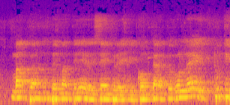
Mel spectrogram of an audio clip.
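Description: Strong room echo and light background noise surround speech delivered at a fairly slow pace. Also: man. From Tuscany, Italy (Arezzo). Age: 60s. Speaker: nutritionist doctor. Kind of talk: public talk. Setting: outdoor event with audience. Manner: emphatic. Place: stage.

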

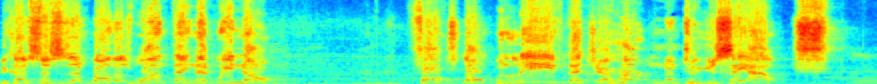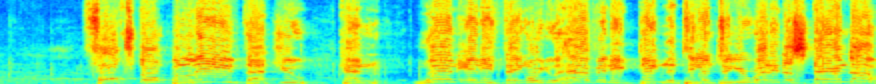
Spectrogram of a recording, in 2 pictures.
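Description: Over crowd noise in the background, a man projects a raised voice at an extremely high pitch, with very even loudness, ordinary pitch variation and a moderate pace. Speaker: activist rally speaker. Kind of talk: fiery protest rally speech to a crowd, call-and-response style. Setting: outdoor rally with crowd. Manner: impassioned, rising oratorical rhythm with stacked repetitions; stammering in bursts while riffing off the crowd. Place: street. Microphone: handheld.

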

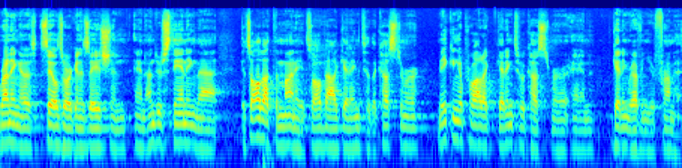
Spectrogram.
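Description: This man's voice has a fairly low pitch and a monotone, flat intonation. He talks at a very fast pace. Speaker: panelist. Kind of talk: panel talk, self-introduction. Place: stage. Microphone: lapel.

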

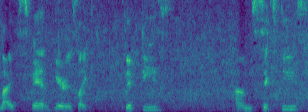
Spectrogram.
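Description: A woman's very deep, low voice with fairly even intonation, over noticeable background noise. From United States. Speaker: social entrepreneur; interviewee. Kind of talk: interview. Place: farm machine.

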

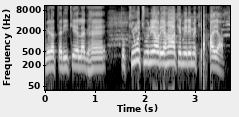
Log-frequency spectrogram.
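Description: Light background noise sits behind the recording. A man speaks at a high pitch with ordinary pitch variation. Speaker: goat farmer and trainer; trainer. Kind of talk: interview. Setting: goat farm. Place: farm machine. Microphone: handheld.

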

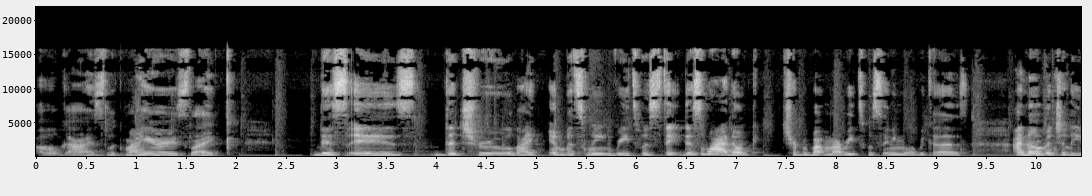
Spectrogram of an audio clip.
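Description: Faint music plays in the background as a woman with a fairly high pitch talks at a moderate pace in a relaxed tone with ordinary pitch variation. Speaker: hair care vlogger. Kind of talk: casual talk to camera. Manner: chatty, relaxed. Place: home room. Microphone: phone near.

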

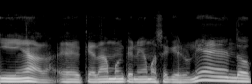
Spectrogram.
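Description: In a dry recording with no echo and a quiet background, a man speaks in a dark, mellow tone with ordinary pitch variation. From Dominican Republic. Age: 30s. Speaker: basketball player and players' association president; guest. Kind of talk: casual interview. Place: studio. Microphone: studio mic.

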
